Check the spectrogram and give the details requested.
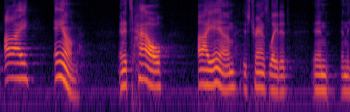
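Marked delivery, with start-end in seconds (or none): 0.1-1.6 "I ... am", each word drawn out for emphasis; emphatic I am. Shown as a demonstration. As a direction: land "I" and "am" separately, with weight. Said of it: "an emphatic way of saying".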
